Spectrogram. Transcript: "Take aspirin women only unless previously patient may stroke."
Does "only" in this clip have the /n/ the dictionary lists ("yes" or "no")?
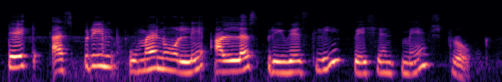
no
